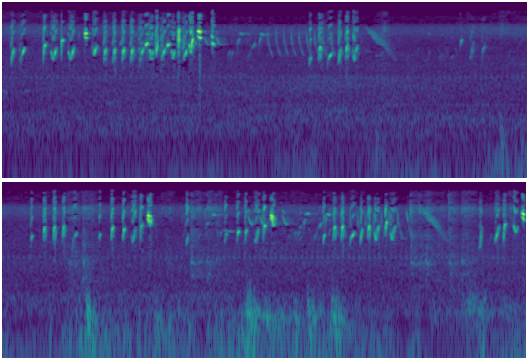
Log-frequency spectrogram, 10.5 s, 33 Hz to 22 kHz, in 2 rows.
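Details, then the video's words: Wild-caught European goldfinch from 2022 delivering lively, jangling twitter phrases, high and rapid, in several bursts, while low thumping and rustling noise rises in the second half. "تغريد حسون خلوي"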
